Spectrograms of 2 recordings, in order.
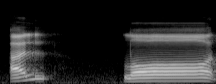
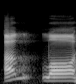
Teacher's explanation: کر کے نہیں پڑھنا ہے، یعنی اللہ نہیں کرنا ہے بلکہ اللہ شدت سے ملانا ہے تاکہ یہ تشدید کی آواز بنے، نہ کہ جزم کی آواز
